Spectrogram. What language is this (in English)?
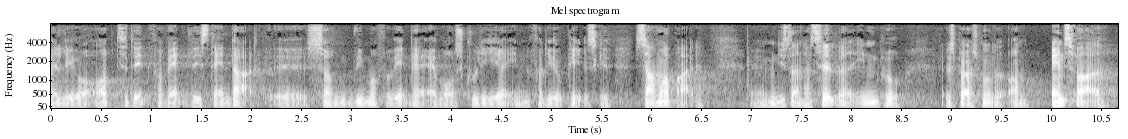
Danish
